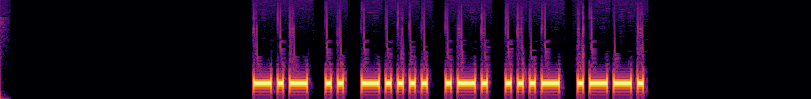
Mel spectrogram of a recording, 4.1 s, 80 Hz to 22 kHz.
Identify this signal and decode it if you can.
Morse code, heard as a keyed tone, about 37 wpm, 700 Hz. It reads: KI6RVP
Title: USA Call Signs - 3x Character Spacing - 40wpm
